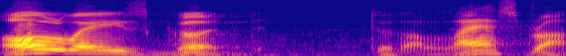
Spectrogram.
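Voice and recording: A man at medium pitch, slow pace and very wide pitch swings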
